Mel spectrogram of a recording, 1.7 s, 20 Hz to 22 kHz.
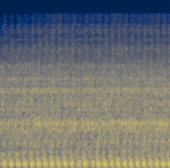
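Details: Honda Win single, idle turned down below 1500 rpm: uneven, labouring knocking pulses; idle speed set too low, and the knock grows the lower it goes.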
